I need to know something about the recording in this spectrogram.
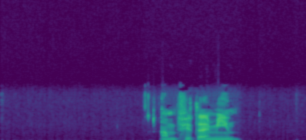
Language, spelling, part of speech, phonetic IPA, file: Russian, амфетамин, noun, [ɐm⁽ʲ⁾fʲɪtɐˈmʲin], Ru-Amfetamin.ogg
- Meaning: amphetamine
